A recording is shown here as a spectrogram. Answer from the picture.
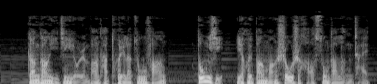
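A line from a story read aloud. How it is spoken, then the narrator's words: Flat, casual reminder. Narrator (Chinese): 淡淡的提醒了一句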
